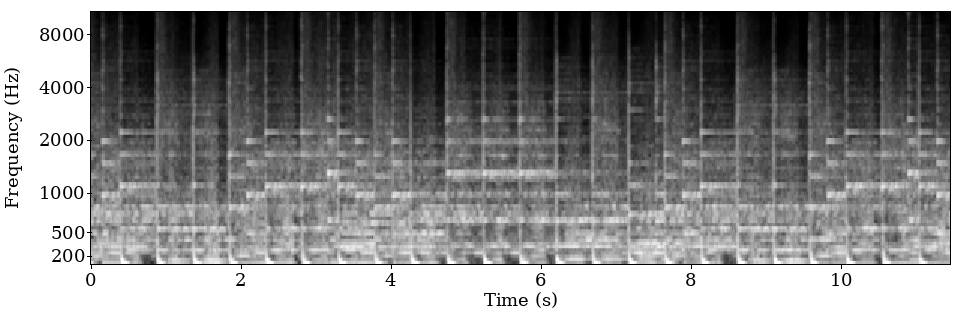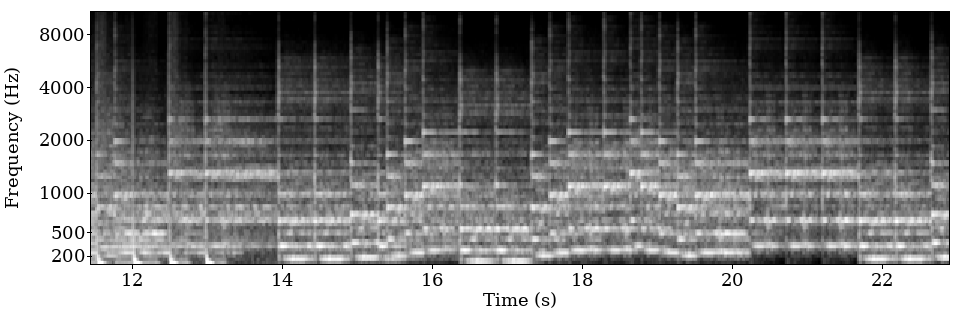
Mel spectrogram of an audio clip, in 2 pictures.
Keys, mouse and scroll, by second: 19.9 click.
